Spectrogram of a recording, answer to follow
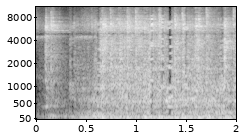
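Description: Steel floor jack rolling across a concrete floor, a steady rolling noise with rattle that starts just after the beginning and keeps going.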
